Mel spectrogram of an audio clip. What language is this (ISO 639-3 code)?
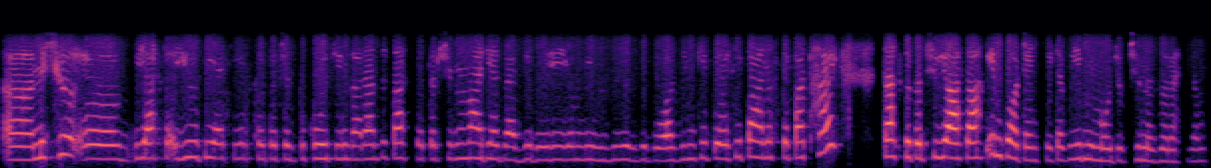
kas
